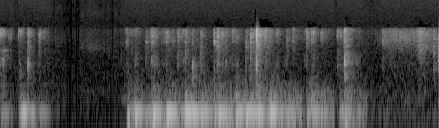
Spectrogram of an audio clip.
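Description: Typing on a computer keyboard: a few keystrokes, a short pause, then a quick run of typing from about a second in.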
